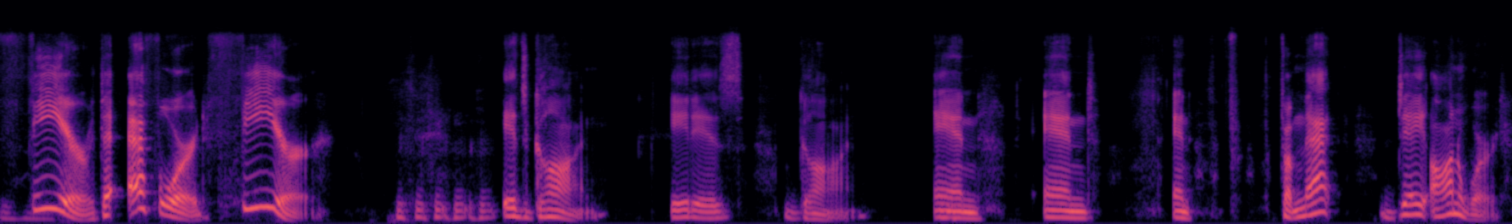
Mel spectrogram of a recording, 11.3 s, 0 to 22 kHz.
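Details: Adult man who began stuttering after a traumatic dog attack at age 5, with 20 years of speech therapy; stuttering.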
